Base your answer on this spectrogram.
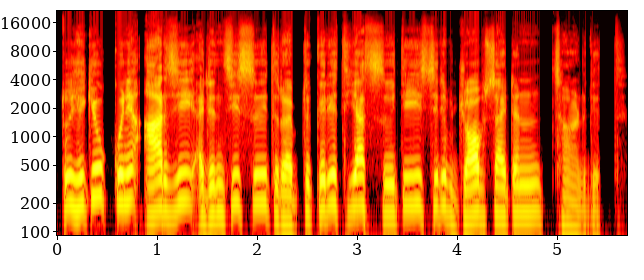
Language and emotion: Kashmiri, neutral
